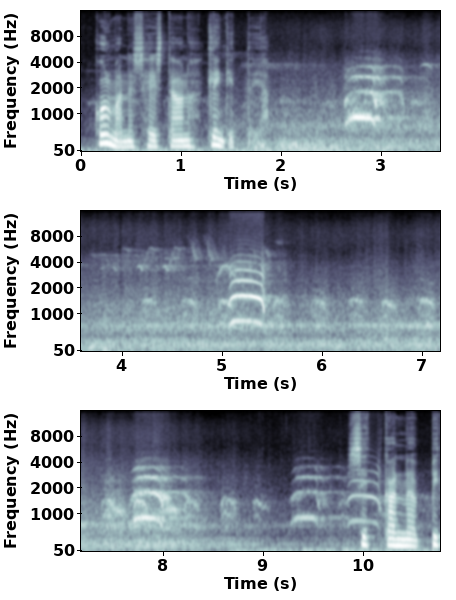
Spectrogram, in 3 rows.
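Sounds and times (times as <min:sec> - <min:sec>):
speech: 0:00.2 - 0:02.0, 0:09.9 - 0:10.7
ravens calling in a small coastal town among snow-capped mountains and old-growth forest: 0:01.9 - 0:10.3.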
